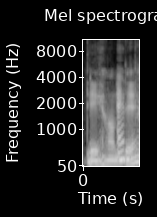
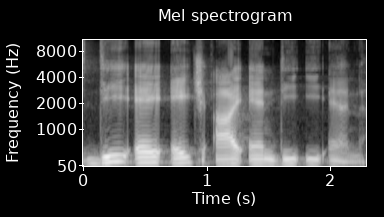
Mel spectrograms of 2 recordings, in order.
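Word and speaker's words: Dahinden: I'm Desjardins. pretty sure. Is it a J? Isn't it Desjardins? It's Dahindin. Oh. Ain't no J nowhere.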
